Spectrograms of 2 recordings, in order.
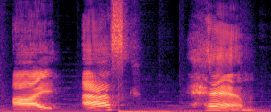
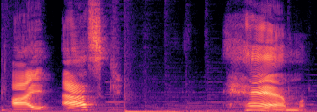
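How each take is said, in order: No difference in how they are said.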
